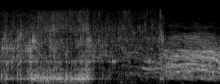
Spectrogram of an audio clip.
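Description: A toilet flushing: a rush of water with a low steady hum that cuts off about one and a half seconds in.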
